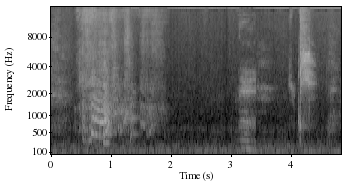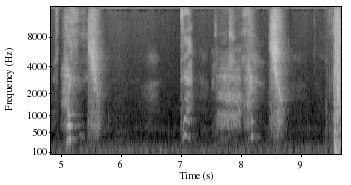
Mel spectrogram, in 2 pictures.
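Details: Several short, sharp, closely spaced sneezes from a small dog, with soft human laughter in the background.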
